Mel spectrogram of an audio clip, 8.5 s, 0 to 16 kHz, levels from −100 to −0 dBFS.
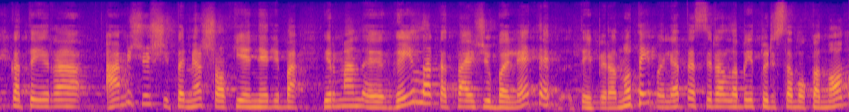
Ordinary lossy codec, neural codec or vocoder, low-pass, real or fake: MP3, 96 kbps; codec, 44.1 kHz, 7.8 kbps, DAC; 14.4 kHz; fake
